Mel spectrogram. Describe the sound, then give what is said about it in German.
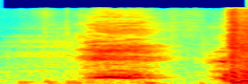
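A single sneeze: a drawn-out, breathy voiced intake builds for a moment, then breaks into a sharp, explosive burst of air at the end. “Gesundheit.”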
